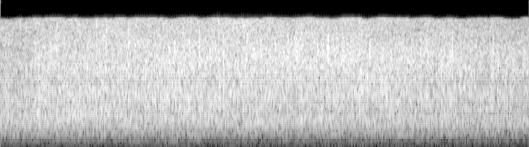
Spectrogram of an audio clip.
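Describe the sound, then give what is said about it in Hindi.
An audience claps as one steady, unbroken patter of many hands. The level stays even throughout, with no single claps standing out. “अच्छा हमने ताली क्यों बजाई?”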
